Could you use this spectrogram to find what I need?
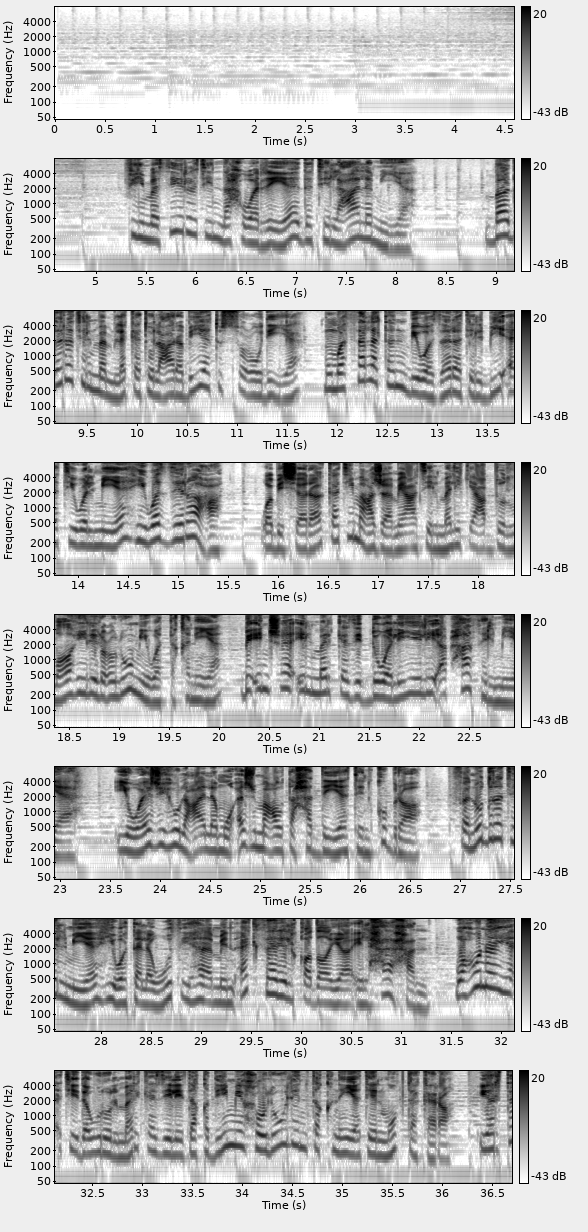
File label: arabic corporate videos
